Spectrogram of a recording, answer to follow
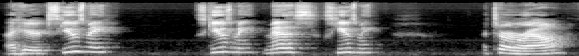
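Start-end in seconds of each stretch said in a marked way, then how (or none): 0.4-3.8 higher-pitched polite "excuse me"; calling out. Retold or imitated. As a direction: imitate someone trying to get a stranger's attention. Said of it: "He's calling".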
